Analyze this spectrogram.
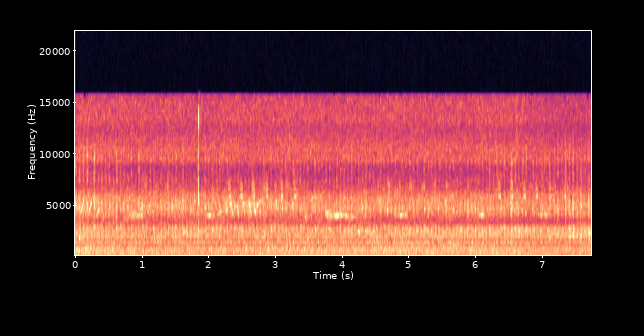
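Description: A diesel locomotive engine rumbles steadily as it approaches.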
